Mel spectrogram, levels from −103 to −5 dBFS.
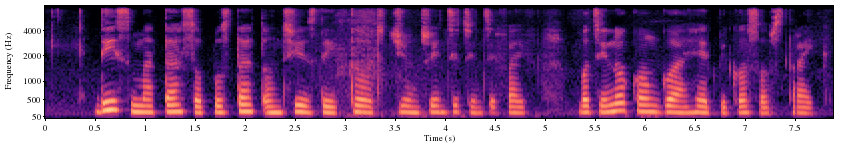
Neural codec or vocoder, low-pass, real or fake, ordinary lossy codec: none; 7.2 kHz; real; none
